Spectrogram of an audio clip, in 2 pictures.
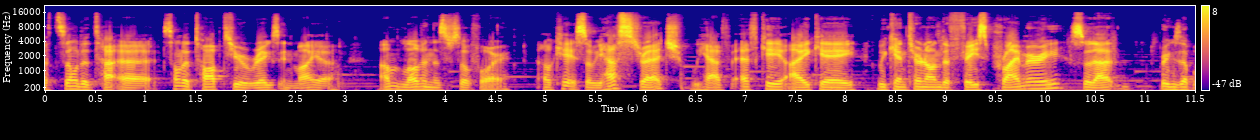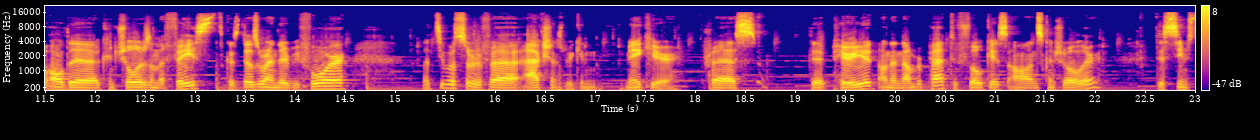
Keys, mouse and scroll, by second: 2.3-2.6 shift+middle drag, 2.9-3.4 middle drag, 3.7 shift+middle click, 4.3 middle click, 8.2 shift+middle click, 8.9 click, 9.4 middle click, 9.9 shift+middle drag, 10.5 middle click, 11.1 shift+middle click, 11.4 middle click, 11.8 shift+middle click, 12.6 shift+middle click, 14.0 shift+middle click, 14.3 middle click, 14.8 shift+middle click, 16.2 click, 16.9 shift+middle drag, 17.5 shift+middle click, 17.9 middle click, 18.4 KP_Decimal, 20.3-21.4 middle drag, 21.8 shift+middle click.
